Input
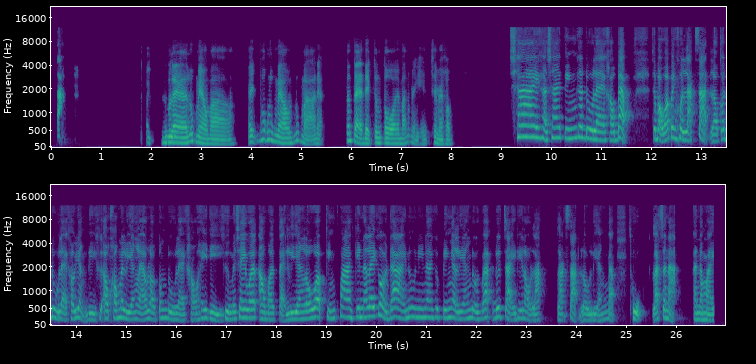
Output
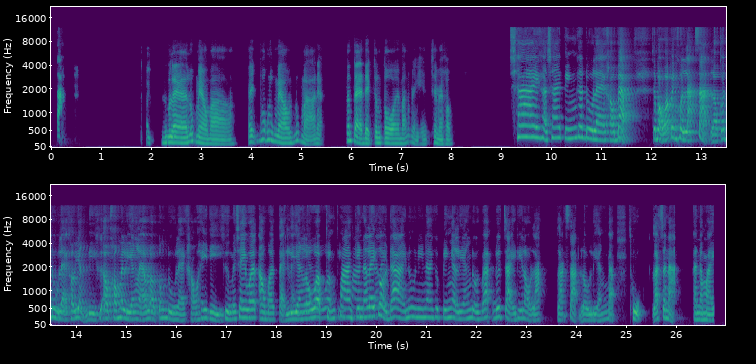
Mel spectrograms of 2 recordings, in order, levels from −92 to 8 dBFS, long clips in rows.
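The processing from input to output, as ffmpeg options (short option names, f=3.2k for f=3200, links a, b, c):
-filter_complex "[0:a]asplit=3[a][b][c];[a]afade=t=out:st=11.07:d=0.02[d];[b]aecho=1:1:64|128|192|256|320:0.335|0.154|0.0709|0.0326|0.015,afade=t=in:st=11.07:d=0.02,afade=t=out:st=15.86:d=0.02[e];[c]afade=t=in:st=15.86:d=0.02[f];[d][e][f]amix=inputs=3:normalize=0,asettb=1/sr,asplit=3[g][h][i];[g]atrim=end=17.924[j];[h]atrim=start=17.92:end=20.23,asetpts=PTS-STARTPTS,afade=t=in:d=0.004:c=qsin,afade=t=out:st=2.306:d=0.004:c=qsin,aecho=1:1:218:0.251,atrim=end_sample=101871[k];[i]atrim=start=20.226[l];[j][k]acrossfade=d=0.004:c1=hsin:c2=qsin[m];[m][l]acrossfade=d=0.004:c1=qsin:c2=hsin"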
